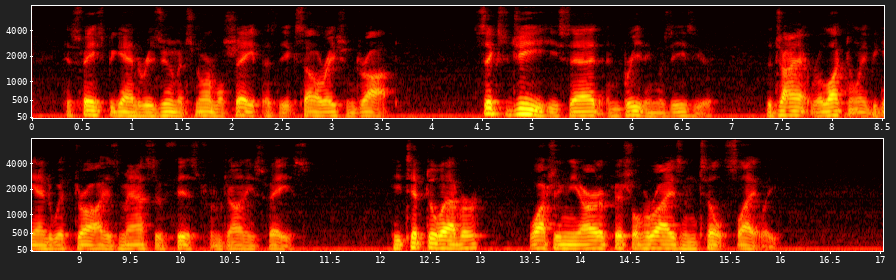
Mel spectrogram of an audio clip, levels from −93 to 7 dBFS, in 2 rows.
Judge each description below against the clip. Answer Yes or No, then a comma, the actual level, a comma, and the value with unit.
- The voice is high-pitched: No, very low, 95 Hz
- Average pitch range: No, narrow, 2.2 semitones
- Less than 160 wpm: Yes, average, 150 wpm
